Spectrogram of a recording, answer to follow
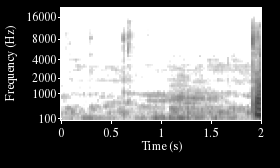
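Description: A quiet pause in hand crochet work, with a faint single click about a third of the way in and soft handling noise from the crochet hook and cotton twine.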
